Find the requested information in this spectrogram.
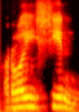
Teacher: Ketika dia dibaca di akhir bertemu dengan satu huruf yang disukunkan karena wakof, maka madlin dibaca panjang, maka roish panjang. Tapi ketika dia disambung, diwasol di tengah-tengah, maka dia menjadi pendek ya, roishin.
